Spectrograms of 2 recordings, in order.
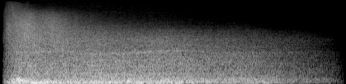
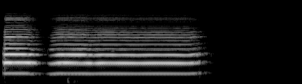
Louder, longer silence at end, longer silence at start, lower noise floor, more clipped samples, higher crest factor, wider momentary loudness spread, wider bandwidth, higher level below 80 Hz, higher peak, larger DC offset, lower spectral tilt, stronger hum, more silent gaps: first, -13 LUFS vs -16 LUFS; second, 0.25 s vs 1 s; about the same, 0.05 s vs 0 s; second, -37 dBFS vs -81 dBFS; neither; about the same, 14 dB vs 16 dB; first, 16 LU vs 8 LU; first, 18 kHz vs 11 kHz; first, -20 dBFS vs under -90 dBFS; about the same, 0 dBFS vs -2 dBFS; neither; first, -5.5 dB/octave vs 4 dB/octave; neither; neither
